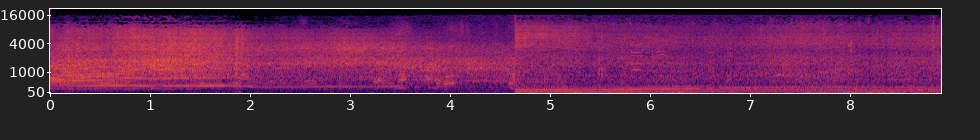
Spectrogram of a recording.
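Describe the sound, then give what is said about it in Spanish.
A Ferrari sports car engine drones with a steady, harmonic tone. Its pitch shifts partway through, then a louder, deeper note takes over and climbs gradually toward the end. “y ahora vamos a cambiar de motor un poco de forma radical de ese sonido de este Ferrari hermoso”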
